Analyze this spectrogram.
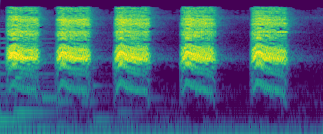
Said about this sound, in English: The harsh caws of American crows are one of the most familiar bird calls in North America.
